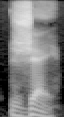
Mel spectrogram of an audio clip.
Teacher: Just perfectly smooth, kind of like the name Jay, but with a soft buzzing zh sound.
